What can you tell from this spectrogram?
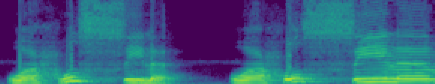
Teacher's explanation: ada huruf shad bertasydidnya ada 2. Maka dimasukkan atau ditekan ya.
